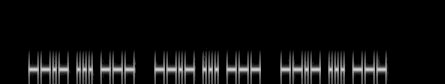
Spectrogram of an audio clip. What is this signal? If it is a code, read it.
Morse code, heard as a keyed tone, about 40 wpm, 700 Hz. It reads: QSO QSO QSO
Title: Q-Codes Repeated 3x 40wpm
